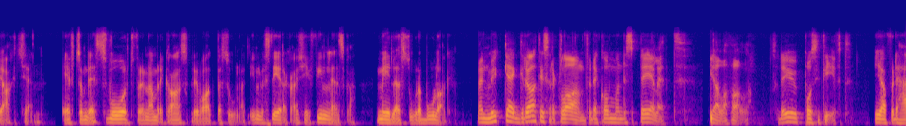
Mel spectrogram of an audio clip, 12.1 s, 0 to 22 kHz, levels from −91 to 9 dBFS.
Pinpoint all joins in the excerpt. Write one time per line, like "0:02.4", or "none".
0:03.3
